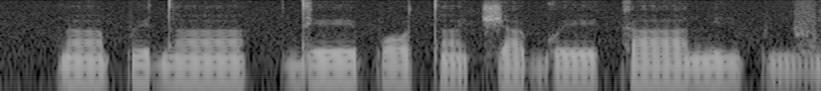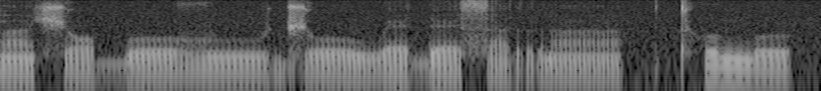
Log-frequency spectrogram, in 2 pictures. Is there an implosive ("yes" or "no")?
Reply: yes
